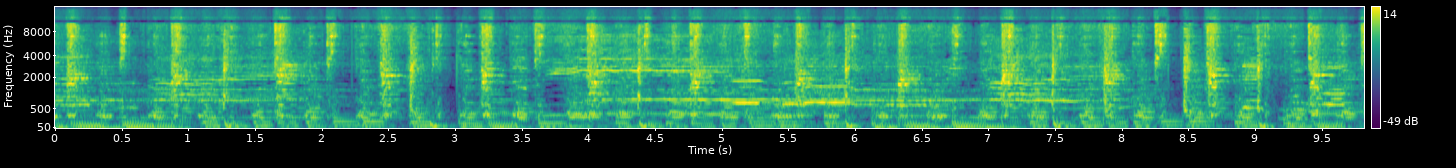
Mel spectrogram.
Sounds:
music

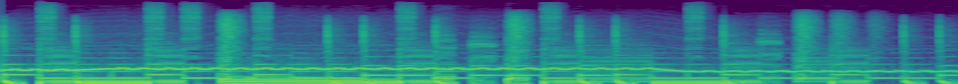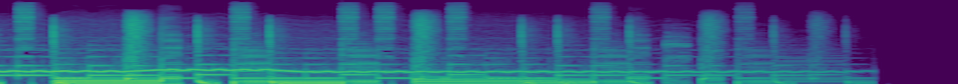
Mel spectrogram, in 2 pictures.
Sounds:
funny music, music

